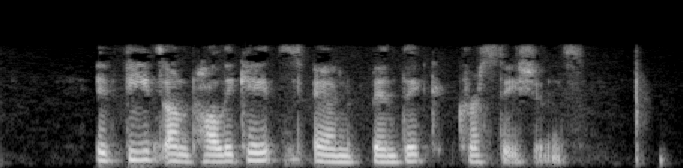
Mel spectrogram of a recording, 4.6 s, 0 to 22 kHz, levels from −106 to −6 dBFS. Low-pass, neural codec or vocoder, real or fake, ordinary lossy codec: 7.2 kHz; none; real; AAC, 64 kbps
